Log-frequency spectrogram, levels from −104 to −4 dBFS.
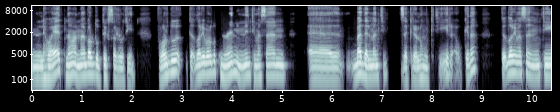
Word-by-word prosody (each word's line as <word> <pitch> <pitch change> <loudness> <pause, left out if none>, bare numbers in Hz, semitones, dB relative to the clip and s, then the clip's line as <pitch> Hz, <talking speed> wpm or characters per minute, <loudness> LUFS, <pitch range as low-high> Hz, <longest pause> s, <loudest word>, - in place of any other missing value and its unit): الهوايات 120 +8 +2
نوعًا 135 +2 +2
ما 130 +1 +2
برضه 135 -1 +2
بتكسر 125 0 0
الروتين. 105 -3 -5 0.4
فبرضه 145 +9 +1
تقدري 130 +3 +2
برضه 155 +2 +2
كمان 140 +2 0
إن 120 -3 0
أنتِ 135 0 -1
مثلًا، 130 +1 +2 0.5
آآ، 110 -1 -1
بدل 150 - +3
ما 120 - +1
أنتِ 125 +1 -3 0.4
بتذاكري 110 0 0
لهم 115 0 -3
كتير 105 - -7
أو - - -15
كده، 180 +10 -3 0.4
تقدري 155 +3 +3
مثلًا 150 -2 +2
أنتِ 125 0 -3
125 Hz, 145 wpm, -20 LUFS, 115-145 Hz, 0.5 s, بدل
